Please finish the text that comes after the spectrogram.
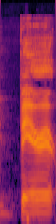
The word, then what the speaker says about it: Barrett: The thing that started this friendship really, Barrett rhymes with Jarrett, so I gotta stand with him in solidarity and help him out and help out a friend.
